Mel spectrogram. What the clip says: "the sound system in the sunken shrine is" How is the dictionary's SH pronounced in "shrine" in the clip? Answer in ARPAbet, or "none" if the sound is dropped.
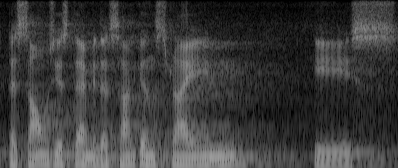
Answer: S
